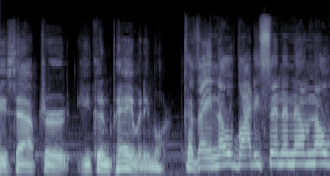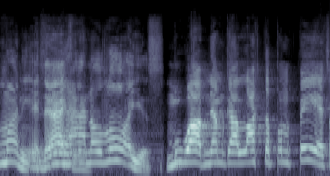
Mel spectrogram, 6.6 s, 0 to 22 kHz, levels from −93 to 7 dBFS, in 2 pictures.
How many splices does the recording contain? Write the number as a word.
two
